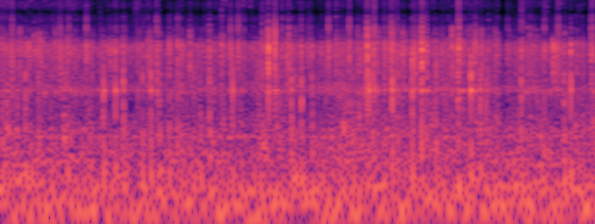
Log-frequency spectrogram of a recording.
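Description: A vehicle driving over a rough unpaved dirt road: a steady low rumble of engine and road noise with many small irregular knocks and rattles from the bumpy surface.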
